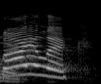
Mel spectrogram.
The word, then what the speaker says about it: Bialik: Oh, it's a K. Oh, Bialik. Bialik, like the band Bioluk.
